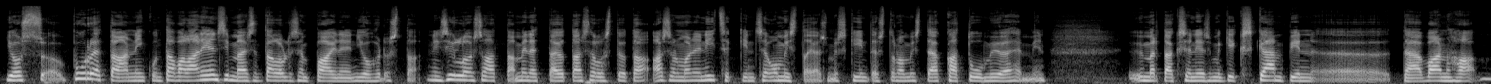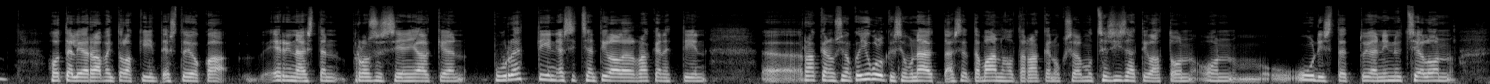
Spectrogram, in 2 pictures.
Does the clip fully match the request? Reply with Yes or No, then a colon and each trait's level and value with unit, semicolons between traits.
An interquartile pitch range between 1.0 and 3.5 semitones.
Yes: narrow, 2.4 semitones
